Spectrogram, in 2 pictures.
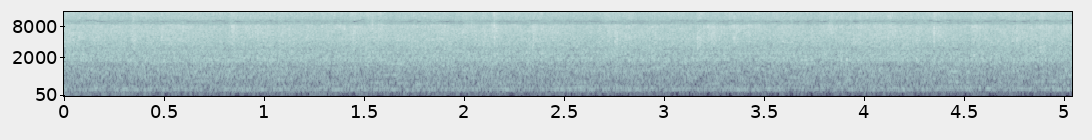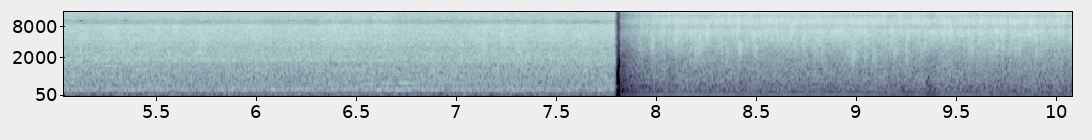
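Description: Heavy downpour on a flooded street: a dense, steady hiss of rain and running water. About eight seconds in it cuts off suddenly to a lighter, thinner patter of rain on foliage.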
